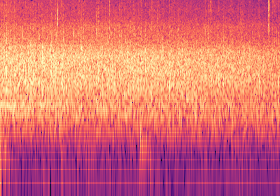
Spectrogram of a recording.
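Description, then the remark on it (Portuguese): A church audience applauds steadily in honour of its leaders, a dense wash of many hands clapping at an even loudness for several seconds, with no voices standing out above it. “Você, você consegue dar uma salva de palmas honrando a vida dos seus líderes?”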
